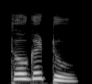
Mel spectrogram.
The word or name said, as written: ತೊಗಡು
